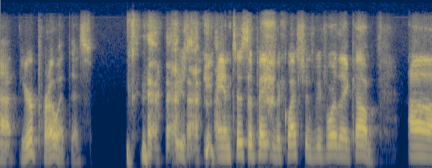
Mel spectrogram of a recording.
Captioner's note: laughter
